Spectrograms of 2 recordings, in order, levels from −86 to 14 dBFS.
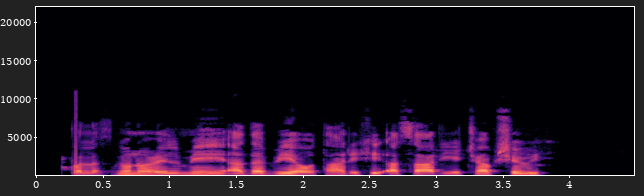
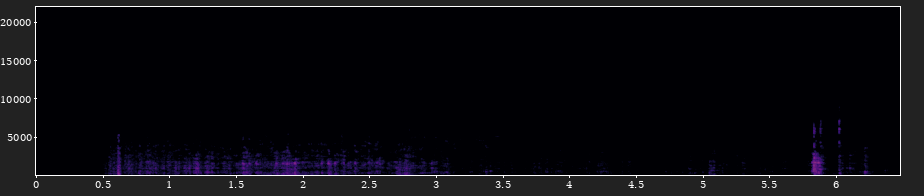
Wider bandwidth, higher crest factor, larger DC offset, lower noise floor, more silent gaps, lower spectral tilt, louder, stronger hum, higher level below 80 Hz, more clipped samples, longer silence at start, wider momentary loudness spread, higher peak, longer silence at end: first, 9 kHz vs 6.2 kHz; second, 16 dB vs 30 dB; neither; first, -90 dBFS vs -83 dBFS; neither; first, -6 dB/octave vs -2 dB/octave; first, -16 LUFS vs -61 LUFS; neither; first, -60 dBFS vs under -90 dBFS; neither; second, 0.3 s vs 0.5 s; second, 7 LU vs 11 LU; first, 0 dBFS vs -34 dBFS; first, 0.7 s vs 0.1 s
